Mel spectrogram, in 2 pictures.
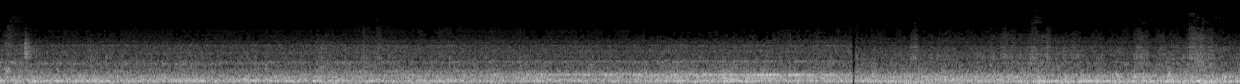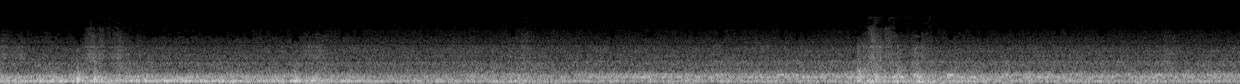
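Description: Passenger train car running along the track, heard from inside: a steady rumble with a low hum and a few sharp clicks from the wheels over the rails.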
